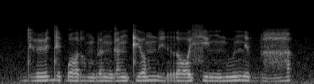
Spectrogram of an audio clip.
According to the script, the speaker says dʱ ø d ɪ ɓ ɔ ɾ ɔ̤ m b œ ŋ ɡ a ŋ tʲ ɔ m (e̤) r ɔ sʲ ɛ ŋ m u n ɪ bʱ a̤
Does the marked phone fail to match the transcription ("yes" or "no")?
no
